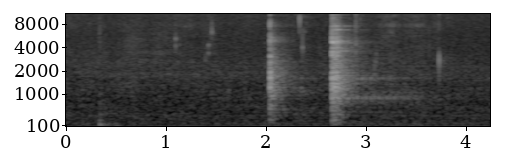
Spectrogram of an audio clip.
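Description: A metal spoon clinking twice against a hard surface about two seconds in, the second clink ringing briefly. A soft low thump comes shortly after the start.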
